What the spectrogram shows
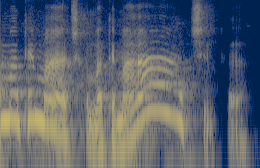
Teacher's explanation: proparoxítonas e a sílaba tônica é a anti penúltima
